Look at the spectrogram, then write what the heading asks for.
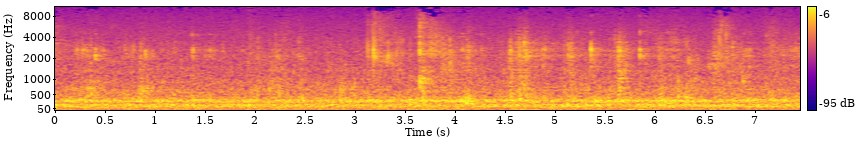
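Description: A person chewing food close to the microphone, with soft wet mouth clicks and crackles and a couple of sharper clicks about three seconds in. A steady low hum runs underneath.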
